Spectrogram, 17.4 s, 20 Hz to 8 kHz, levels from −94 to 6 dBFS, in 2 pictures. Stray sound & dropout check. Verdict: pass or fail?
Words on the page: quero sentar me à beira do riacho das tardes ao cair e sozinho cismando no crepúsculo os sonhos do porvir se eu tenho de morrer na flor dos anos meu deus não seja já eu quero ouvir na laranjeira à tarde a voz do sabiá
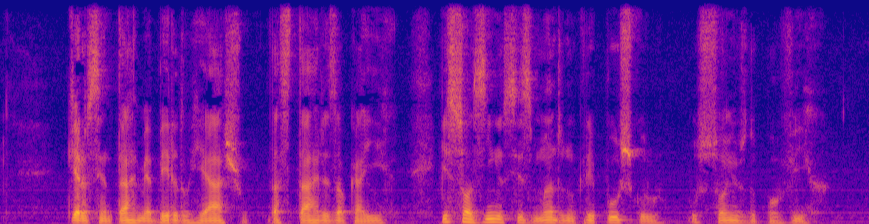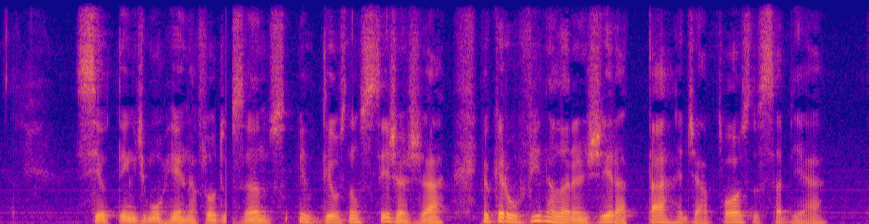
fail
